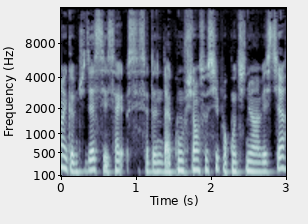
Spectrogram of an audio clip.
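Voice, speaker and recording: At a very fast pace, a woman talks with a very deep, low pitch and monotone, flat intonation. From France, Lyon. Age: 20s. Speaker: personal finance blogger. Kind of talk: casual interview.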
